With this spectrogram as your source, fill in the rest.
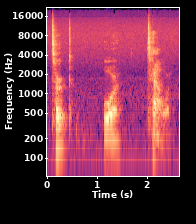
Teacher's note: your tongue is not flat and it's a very hard T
